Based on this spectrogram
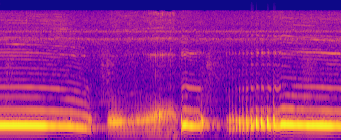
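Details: Barbary dove in strong voice, calling so other doves join in. A held coo falls away, then lower wavering notes, then a rapid rolling trill that runs into a steady coo.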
